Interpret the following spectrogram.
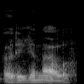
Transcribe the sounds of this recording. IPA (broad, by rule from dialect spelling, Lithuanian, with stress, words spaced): oːrʲɪɡʲɪˈnɑːlˠʊ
